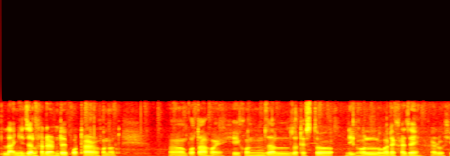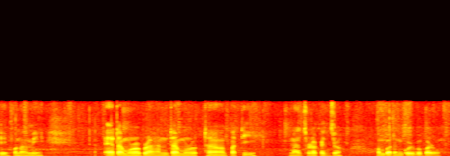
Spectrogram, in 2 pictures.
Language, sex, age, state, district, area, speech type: Assamese, male, 18-30, Assam, Lakhimpur, rural, spontaneous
